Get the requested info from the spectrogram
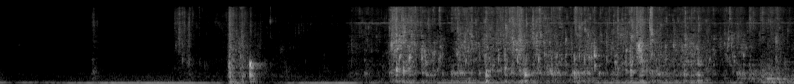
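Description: Tap water running into a sink basin while hands swish and rinse trimmed butterbur leaves, splashing. The water comes in loudly a little before halfway; before that there is only quieter handling and one sharp knock.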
